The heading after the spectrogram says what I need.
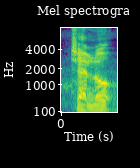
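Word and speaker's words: cello: I play चेलो इन the orchestra, मैं चेलो बजाता हूँ, प्ले करता हूँ किसमें, ऑर्केस्ट्रा में। देखिए ये जो वर्ड है इसका प्रोनाउंसिएशन होता है चेलो, ठीक है, सेलो लिखा हुआ है लेकिन आप इसको चेलो पढ़ेंगे, ठीक है।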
